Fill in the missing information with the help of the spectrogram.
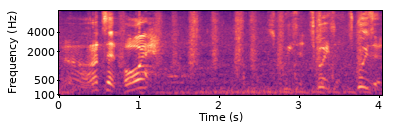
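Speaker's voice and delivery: excited cheering. Acted. Egging on a hard squeeze.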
